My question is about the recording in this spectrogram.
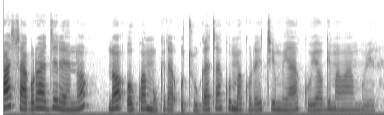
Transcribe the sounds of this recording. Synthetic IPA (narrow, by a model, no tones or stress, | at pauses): aʃaɡuɾad͡ʒiɾɛnɔ | nɔʔokwamukeɾaʔotuɡatakumakuɾetimujakujaɡimawamweɾɛ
